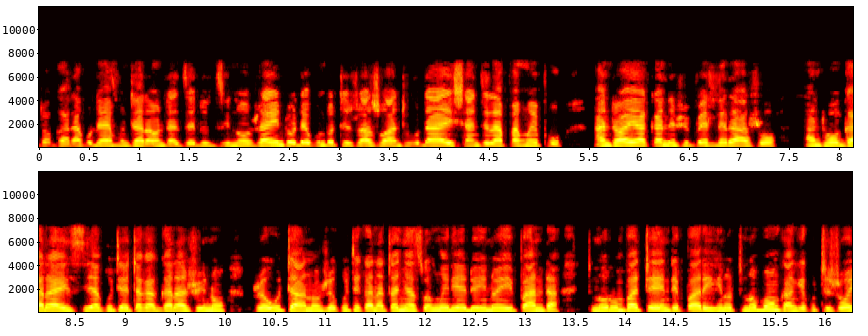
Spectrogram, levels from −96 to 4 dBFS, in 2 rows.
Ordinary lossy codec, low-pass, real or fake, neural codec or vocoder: AAC, 64 kbps; 7.2 kHz; real; none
